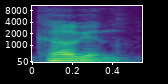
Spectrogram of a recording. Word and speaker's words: Kogan: I was going to say Kogan. How do you say it? Kogan.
